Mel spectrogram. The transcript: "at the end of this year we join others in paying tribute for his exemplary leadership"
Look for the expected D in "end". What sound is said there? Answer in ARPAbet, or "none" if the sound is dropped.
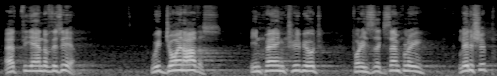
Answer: D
